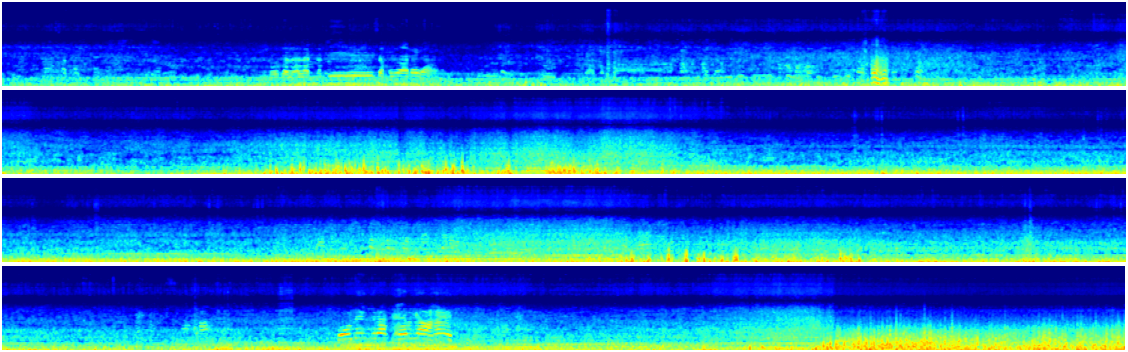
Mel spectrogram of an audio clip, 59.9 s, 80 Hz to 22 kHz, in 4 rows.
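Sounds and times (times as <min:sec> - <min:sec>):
large vehicle engine: 0:00.0 - 0:59.9
road noise: 0:00.0 - 0:59.9.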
